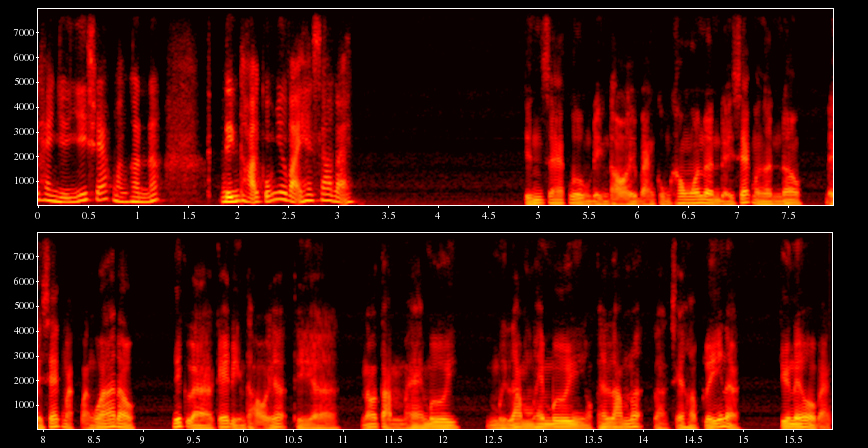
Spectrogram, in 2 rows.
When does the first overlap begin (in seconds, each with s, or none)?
none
